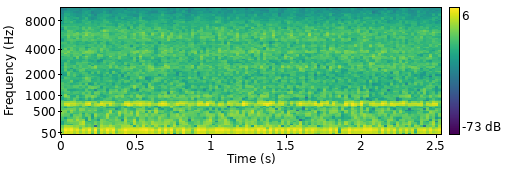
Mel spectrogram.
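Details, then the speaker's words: Jaguar XJ6 after a head gasket replacement and camshaft retiming, cold idle at about 1,000 rpm, charging, with great oil pressure. A smooth, even low rumble with no misses or knocks, smoother than it usually is cold. Finding: normal cold idle. "We'll let it all continue to warm up here and see how it goes. I dare say it's smoother than it usually is cold. 1,000 RPM idle."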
